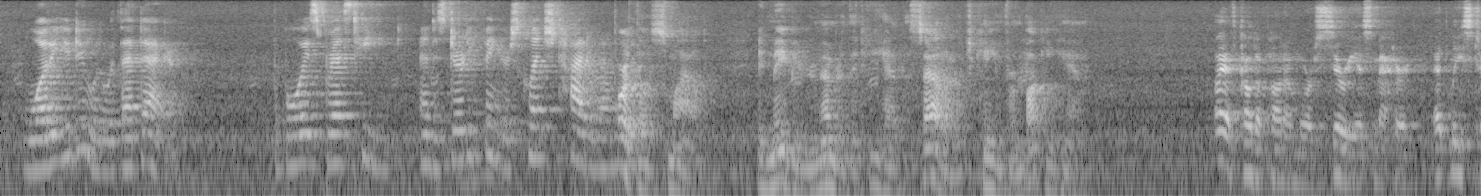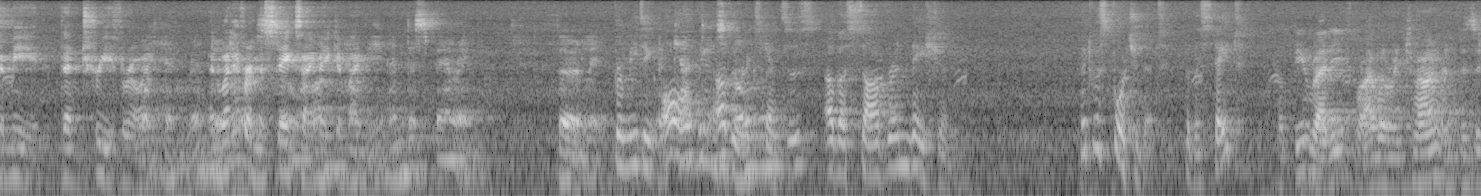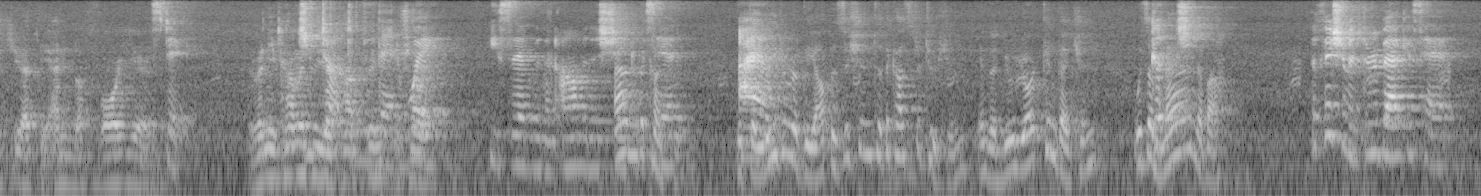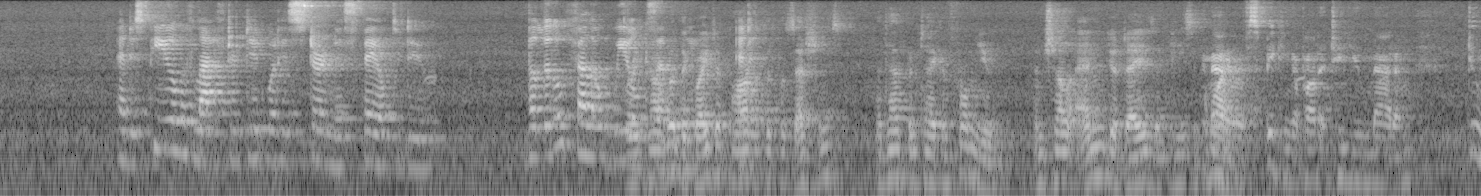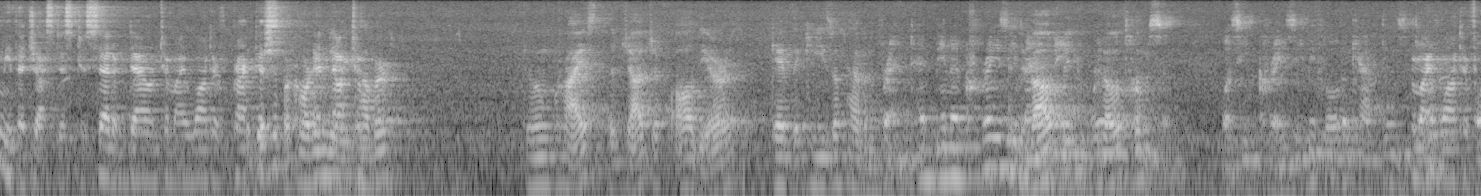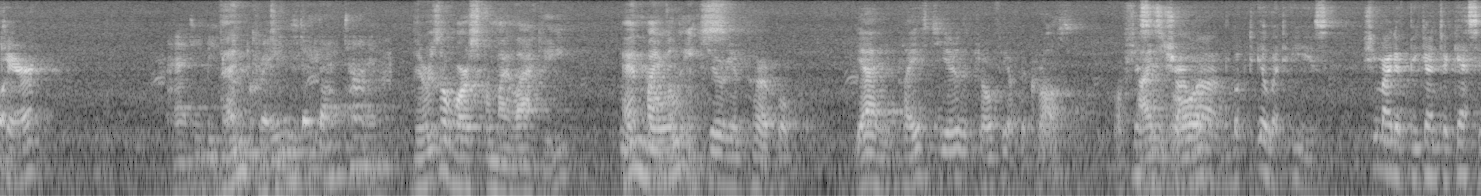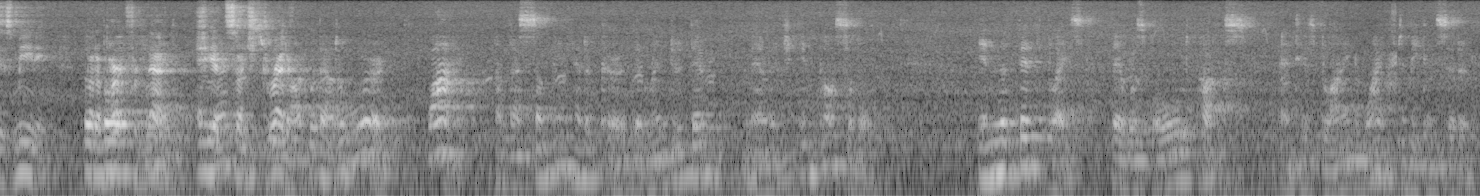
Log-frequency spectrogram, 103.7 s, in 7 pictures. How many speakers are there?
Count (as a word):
six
